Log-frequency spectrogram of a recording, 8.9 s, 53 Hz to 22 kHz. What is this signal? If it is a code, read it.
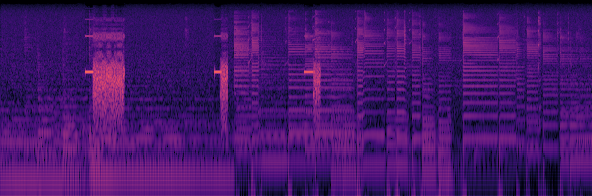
ACARS aircraft data, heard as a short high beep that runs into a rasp, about 2400 baud.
